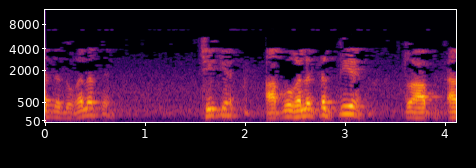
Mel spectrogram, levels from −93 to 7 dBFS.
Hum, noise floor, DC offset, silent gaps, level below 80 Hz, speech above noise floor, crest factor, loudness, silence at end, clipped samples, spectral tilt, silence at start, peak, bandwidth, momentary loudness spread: none; -47 dBFS; under 0.1%; none; -66 dBFS; 30 dB; 18 dB; -18 LUFS; 0 s; under 0.1%; -9 dB/octave; 0 s; 0 dBFS; 5.8 kHz; 13 LU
